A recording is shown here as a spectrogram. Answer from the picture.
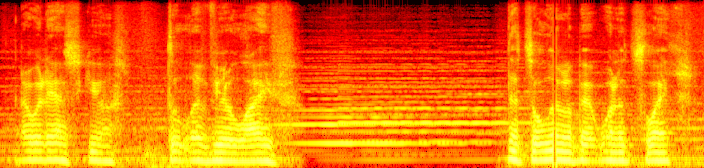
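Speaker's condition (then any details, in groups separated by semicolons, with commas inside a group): ALS; uses wheelchair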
